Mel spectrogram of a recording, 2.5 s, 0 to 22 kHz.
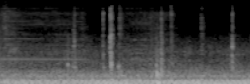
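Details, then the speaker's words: Audi 80 Cabriolet, 130k miles, convertible top lowering: quiet steady motor hum with a few latch clicks, smooth run with no straining; normal top operation, stops where it should. "right so that's as far as it goes which is normal"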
